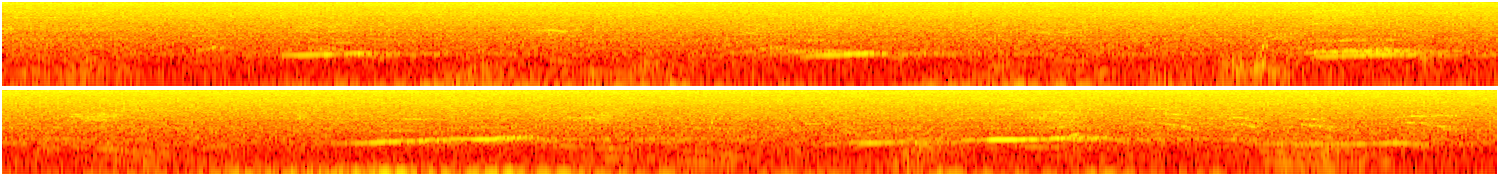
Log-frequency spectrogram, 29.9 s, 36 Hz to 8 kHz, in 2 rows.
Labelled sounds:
5.3	5.7	humpback whale, 1.0 to 1.4 kHz
20.6	20.9	humpback whale, 1.2 to 1.5 kHz
26.5	26.8	humpback whale, 0.80 to 1.8 kHz
27.9	28.2	humpback whale, 0.80 to 0.90 kHz
29.0	29.5	humpback whale, 1.4 to 1.7 kHz

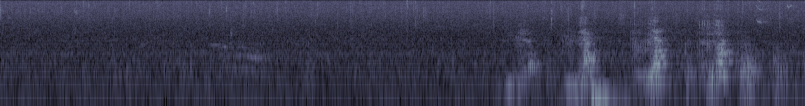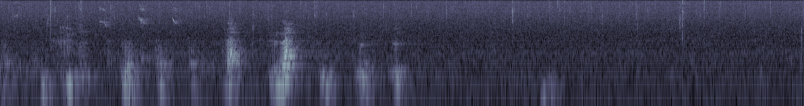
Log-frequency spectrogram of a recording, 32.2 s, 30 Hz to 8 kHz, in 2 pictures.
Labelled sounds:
10.4	10.6	humpback whale, 1.3 to 1.5 kHz
13.0	14.5	humpback whale, 1.2 to 2.8 kHz
15.1	15.4	humpback whale, 2.3 to 2.9 kHz
17.1	17.6	humpback whale, 0.78 to 2.0 kHz
18.1	18.3	humpback whale, 1.9 to 2.7 kHz
18.9	19.1	humpback whale, 2.2 to 3.3 kHz
23.9	24.2	humpback whale, 0.78 to 0.88 kHz

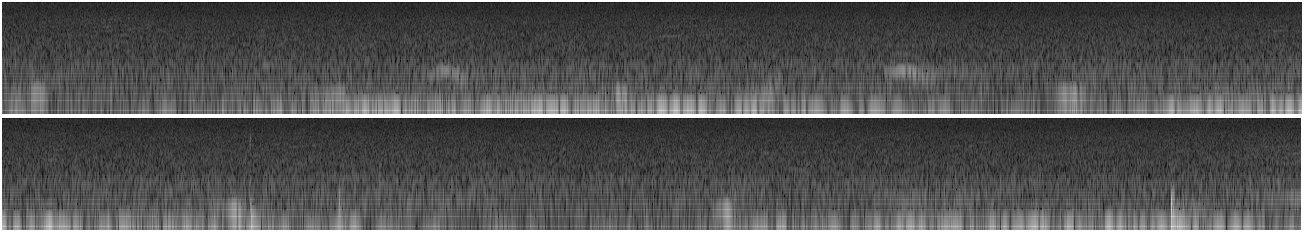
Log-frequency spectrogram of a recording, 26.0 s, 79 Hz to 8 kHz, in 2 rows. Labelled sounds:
6.6	6.8	humpback whale, 1.9 to 2.0 kHz

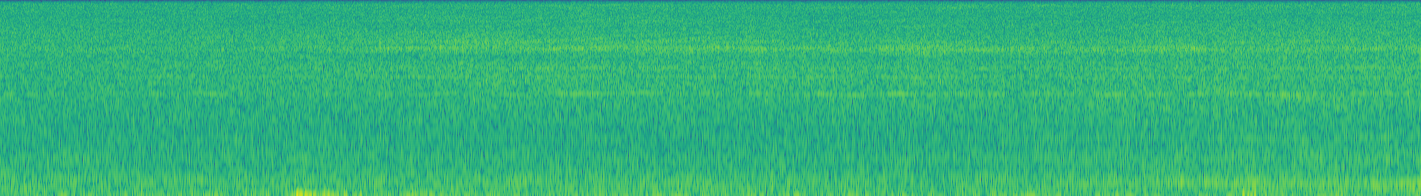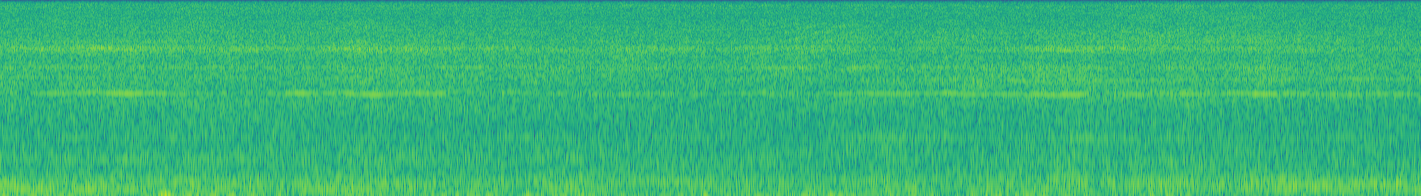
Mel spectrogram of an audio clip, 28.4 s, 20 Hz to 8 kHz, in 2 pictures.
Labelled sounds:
24.5	25.5	vessel noise, 0.95 to 4.4 kHz

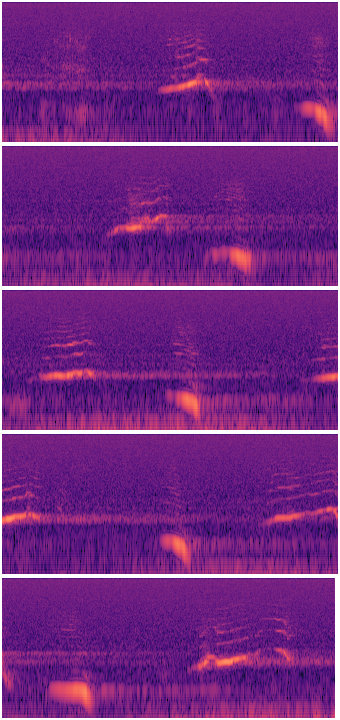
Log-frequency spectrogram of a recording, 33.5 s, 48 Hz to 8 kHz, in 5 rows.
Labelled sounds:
3.5	4.2	humpback whale, 0.80 to 1.7 kHz
9.4	10.1	humpback whale, 0.86 to 2.0 kHz
14.4	15.3	humpback whale, 0.80 to 1.8 kHz
19.8	20.8	humpback whale, 0.80 to 1.4 kHz
25.6	26.9	humpback whale, 0.80 to 2.1 kHz
28.1	28.4	humpback whale, 1.1 to 1.2 kHz
31.1	32.8	humpback whale, 0.80 to 1.9 kHz

